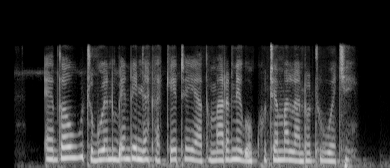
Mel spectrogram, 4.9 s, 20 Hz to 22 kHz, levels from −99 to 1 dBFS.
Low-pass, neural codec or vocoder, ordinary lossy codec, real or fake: 7.2 kHz; codec, 16 kHz, 4 kbps, X-Codec, HuBERT features, trained on general audio; Opus, 64 kbps; fake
